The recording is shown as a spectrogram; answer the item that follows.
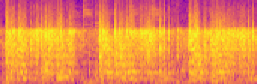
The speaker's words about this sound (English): We're going to play the inside of a dryer for you.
